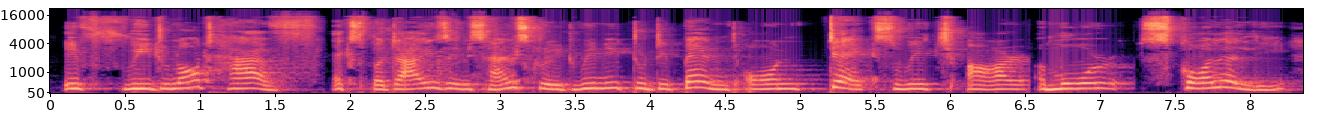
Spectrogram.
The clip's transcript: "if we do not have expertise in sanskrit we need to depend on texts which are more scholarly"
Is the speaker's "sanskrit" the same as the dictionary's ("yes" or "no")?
yes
